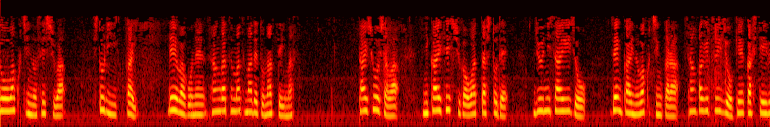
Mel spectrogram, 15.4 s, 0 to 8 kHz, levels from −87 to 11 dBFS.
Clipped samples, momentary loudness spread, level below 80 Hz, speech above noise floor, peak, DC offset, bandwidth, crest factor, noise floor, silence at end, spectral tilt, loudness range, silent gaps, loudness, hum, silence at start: under 0.1%; 8 LU; -66 dBFS; 34 dB; -10 dBFS; under 0.1%; 5.8 kHz; 16 dB; -58 dBFS; 0 s; -11 dB/octave; 3 LU; none; -25 LUFS; 60 Hz at -55 dBFS; 0 s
